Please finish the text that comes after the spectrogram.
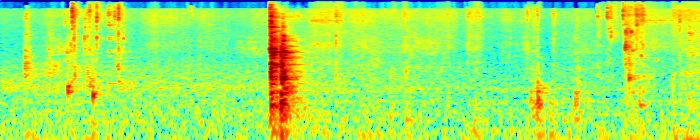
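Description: Cut potato pieces dropped into a bowl of water for a Lao stew, one short splashing plop in an otherwise quiet kitchen, with a few faint drips and clinks around it.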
